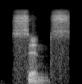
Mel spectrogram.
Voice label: "since", British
